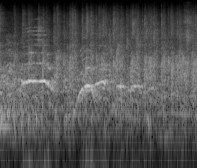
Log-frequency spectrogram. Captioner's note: audience laughs; audience cheers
